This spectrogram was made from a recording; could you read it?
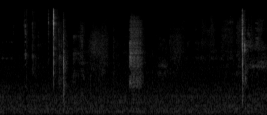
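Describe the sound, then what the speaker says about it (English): Scissors snip off an excess yarn tail on a crochet Christmas pillow bow, giving a few faint, sharp clicks in a quiet room, with brief faint sounds between them. "And now I'm going to trim off that excess yarn from my little tail."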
